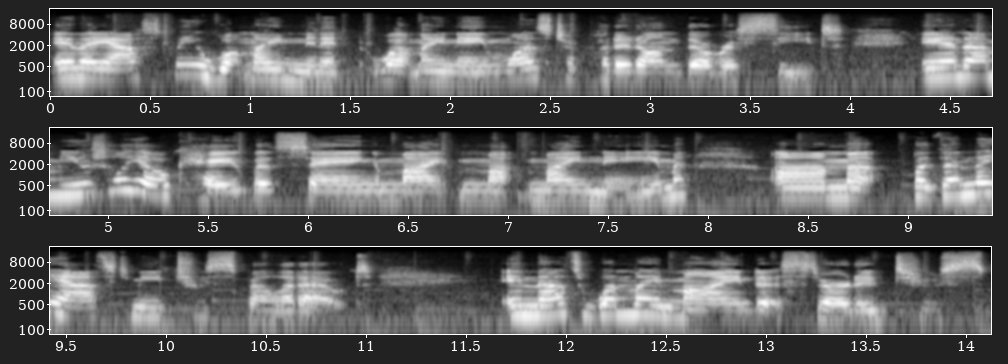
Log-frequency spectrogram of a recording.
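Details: Adult woman with a stutter, closely related to social anxiety, with trouble on words she cannot change and on vowel sounds; stuttering.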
